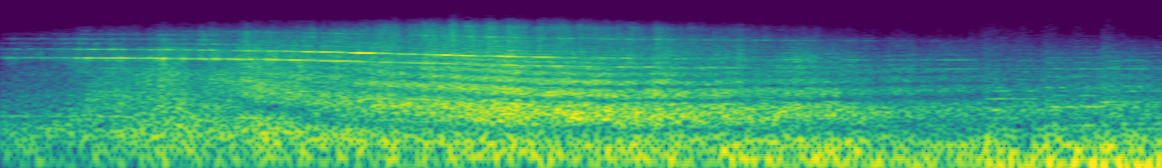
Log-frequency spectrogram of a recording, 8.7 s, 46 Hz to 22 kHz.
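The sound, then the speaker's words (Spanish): Five United States Armed Forces airplanes on a training mission drone steadily overhead, a loud continuous engine roar with humming tones that slowly drop in pitch as they pass, no voices. “Aquel día, cinco aviones pertenecientes a las Fuerzas Armadas de Estados Unidos se hallaban cumpliendo una misión de entrenamiento en la que se alejarían 300 kilómetros al este y regresarían a la base.”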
